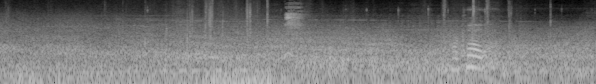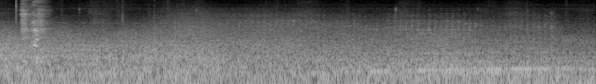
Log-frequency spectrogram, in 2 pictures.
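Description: Footsteps run across a hard rooftop.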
